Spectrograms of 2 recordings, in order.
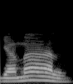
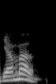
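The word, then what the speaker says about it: جمال: orang namanya Jamal ya, kita panggil dengan mimnya dipanjangkan Jamal ya artinya ganteng. Tapi kalau kita pendekkan eh Jamal ya, maka artinya unta. Ya, kalau dia perhatian dengan bahasa Arab, marah dia dipanggil unta.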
